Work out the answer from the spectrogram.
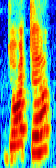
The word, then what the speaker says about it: daughter: from these three words these four words neighbor daughter fight and strange can you tell me the silent letters gene look carefully neighbor and actually these are the pair of letters exactly G and engine SC G H here also G H here also G H and yellow so G H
